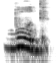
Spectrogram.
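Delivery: बूद said bare; without tippi. Shown as a demonstration. Teacher shows बूद without tippi, no nasal. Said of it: "अंतर पड़ गया".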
